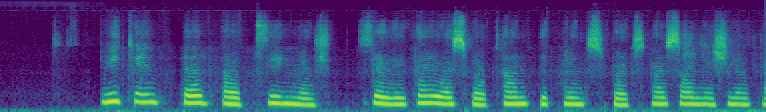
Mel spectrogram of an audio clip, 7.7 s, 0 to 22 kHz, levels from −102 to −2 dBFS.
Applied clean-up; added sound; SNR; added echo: neural mask model DeepFilterNet 3.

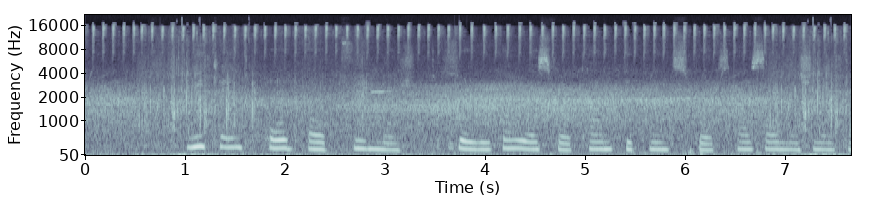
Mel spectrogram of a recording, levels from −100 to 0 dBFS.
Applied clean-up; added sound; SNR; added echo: none; Cricket; -2 dB; none.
